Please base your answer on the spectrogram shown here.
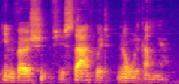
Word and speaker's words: nogle gange: Nogle gange. Danish people are too lazy to pronounce it properly. So they're just like, nogle gange. But officially you're supposed to pronounce it nogle gange.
